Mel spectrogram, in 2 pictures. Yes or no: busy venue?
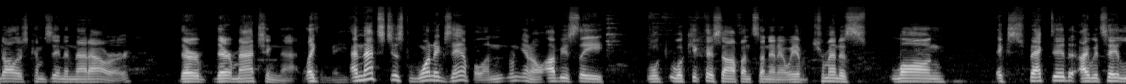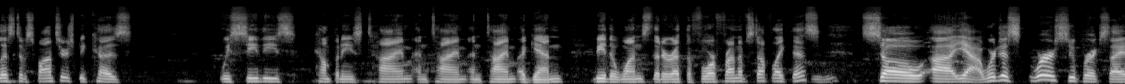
yes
